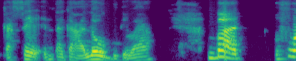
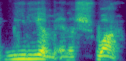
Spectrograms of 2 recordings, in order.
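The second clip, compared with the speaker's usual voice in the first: usual speaking voice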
